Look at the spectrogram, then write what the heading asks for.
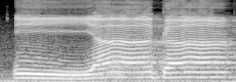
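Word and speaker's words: إِيَّاكَ: Yang benar, kaf dibaca pendek, dalnya juga dibaca pendek.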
